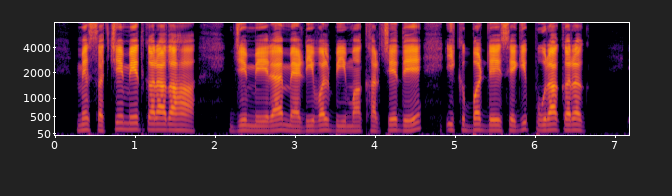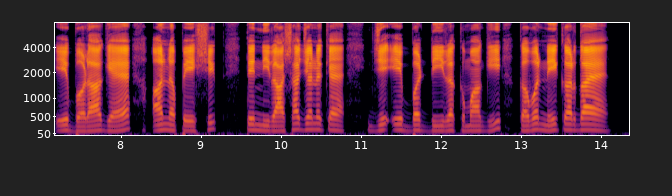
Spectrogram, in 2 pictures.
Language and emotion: Dogri, surprised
